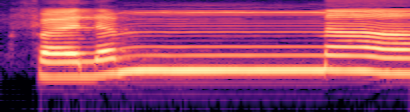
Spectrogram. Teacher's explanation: فلما، دیکھیے اس حرف میں فلما، لام کو جب میم مشدد کے ساتھ ملاتے ہیں تو آواز ناک میں 2 سے 3 سیکنڈ تک روکتے ہیں اور اسے غنہ کہتے ہیں۔ فلما، اور میم کو اس لیے لمبا کر رہے ہیں کیونکہ ساتھ الف ہے اور یہاں پہ الف مدہ ہو رہا ہے، اس لیے الف مدہ بھی ادا کریں گے۔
